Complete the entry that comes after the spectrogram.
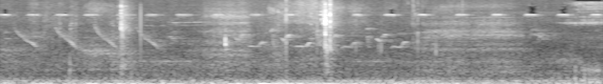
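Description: A bird chirping in quick, repeated falling notes over a steady low outdoor rumble, with two sharp clicks about one and two and a half seconds in.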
